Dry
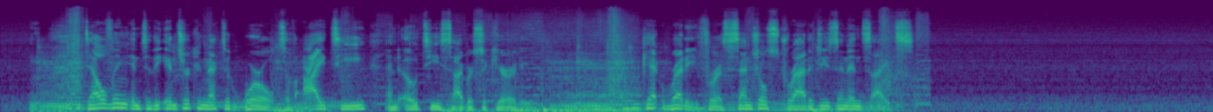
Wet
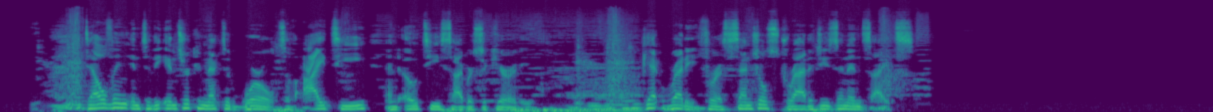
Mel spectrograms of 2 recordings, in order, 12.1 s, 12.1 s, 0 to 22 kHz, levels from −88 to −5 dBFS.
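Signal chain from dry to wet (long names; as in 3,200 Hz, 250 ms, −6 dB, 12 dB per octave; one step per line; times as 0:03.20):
noise reduction from a noise print of the clip's start 26 dB
noise that follows the level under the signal 34 dB
level −3 dB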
